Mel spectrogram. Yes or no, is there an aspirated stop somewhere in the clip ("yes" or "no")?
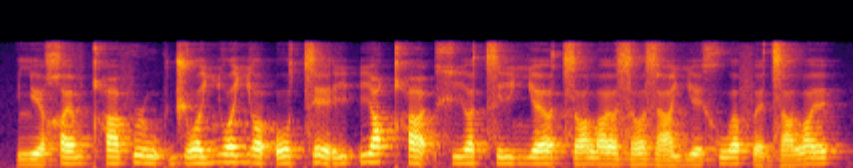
yes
